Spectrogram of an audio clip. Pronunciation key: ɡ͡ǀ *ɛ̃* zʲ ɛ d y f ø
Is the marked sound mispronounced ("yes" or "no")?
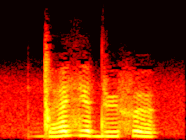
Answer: yes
